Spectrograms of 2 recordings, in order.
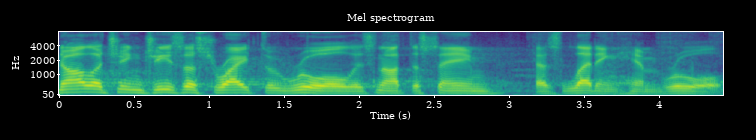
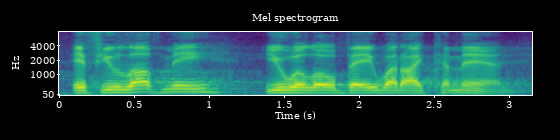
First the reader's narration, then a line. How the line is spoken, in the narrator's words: he said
